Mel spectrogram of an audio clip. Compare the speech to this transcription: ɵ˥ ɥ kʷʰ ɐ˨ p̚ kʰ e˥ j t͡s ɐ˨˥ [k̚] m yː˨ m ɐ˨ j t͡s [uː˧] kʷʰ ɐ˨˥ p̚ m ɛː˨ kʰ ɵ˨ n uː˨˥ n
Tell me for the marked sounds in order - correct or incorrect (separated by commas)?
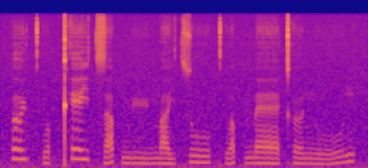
incorrect, correct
